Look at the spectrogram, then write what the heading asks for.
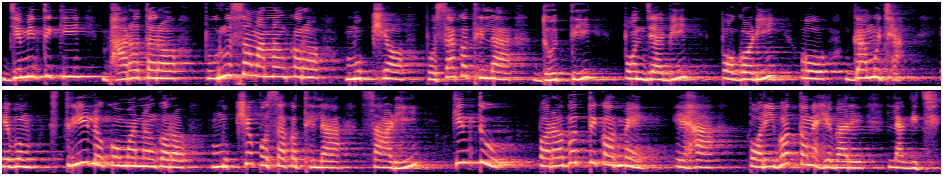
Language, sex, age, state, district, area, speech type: Odia, female, 18-30, Odisha, Dhenkanal, rural, spontaneous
